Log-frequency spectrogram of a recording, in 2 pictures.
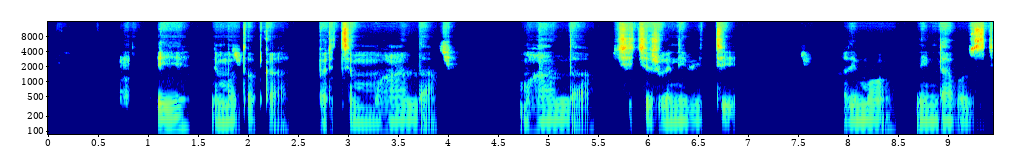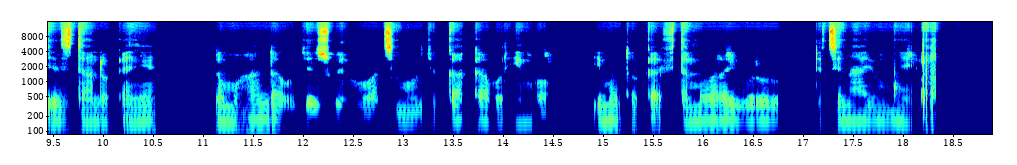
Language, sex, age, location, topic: Kinyarwanda, male, 25-35, Kigali, government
